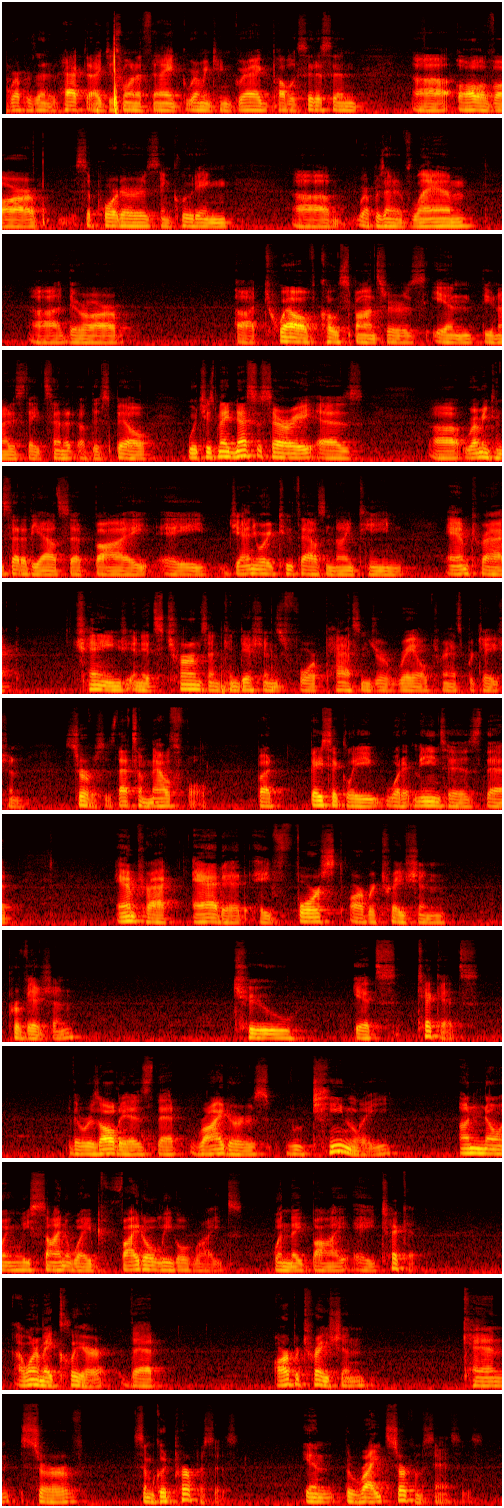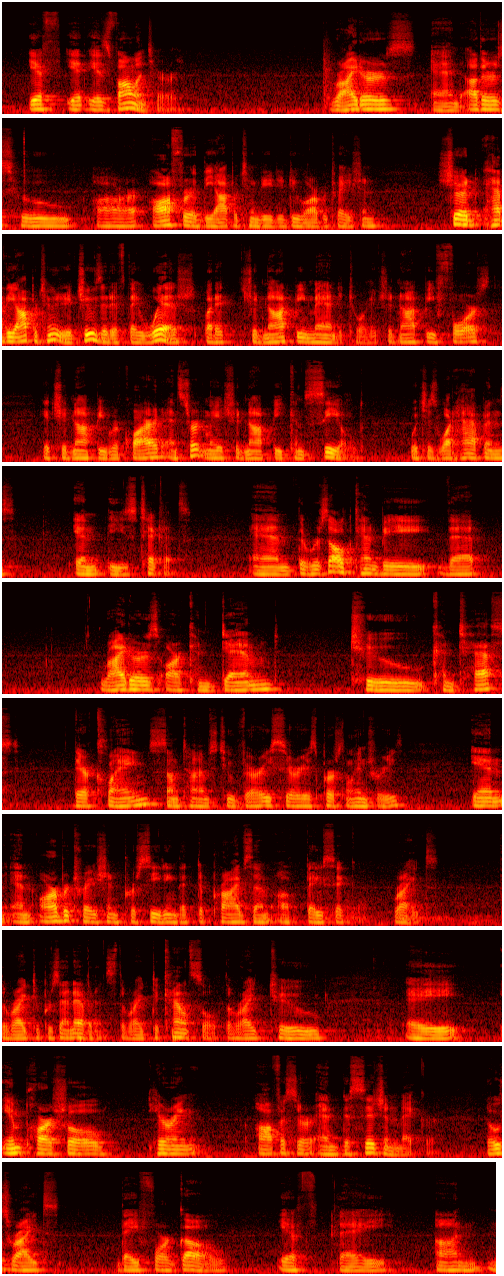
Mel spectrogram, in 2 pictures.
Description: Blumenthal’s remarks from today’s press call are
